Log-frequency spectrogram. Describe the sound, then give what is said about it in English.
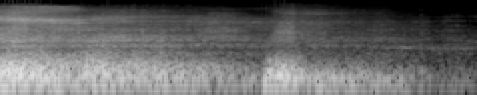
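Breath pushed fully out of the lungs: a long, breathy rush of air, then a second shorter gust that tapers away into near silence. “Wait, let's breathe it all out.”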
